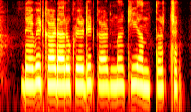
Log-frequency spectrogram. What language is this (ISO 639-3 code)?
mai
